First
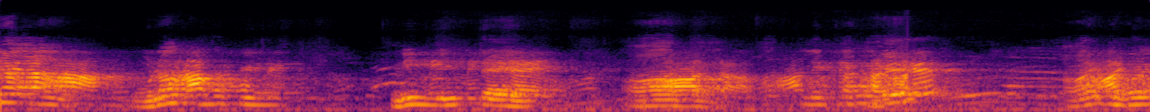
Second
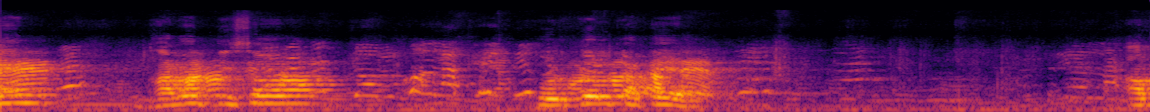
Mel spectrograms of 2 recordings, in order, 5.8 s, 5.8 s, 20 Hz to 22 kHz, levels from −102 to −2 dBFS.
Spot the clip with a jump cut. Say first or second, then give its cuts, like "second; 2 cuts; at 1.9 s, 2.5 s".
first; 1 cut; at 4.1 s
